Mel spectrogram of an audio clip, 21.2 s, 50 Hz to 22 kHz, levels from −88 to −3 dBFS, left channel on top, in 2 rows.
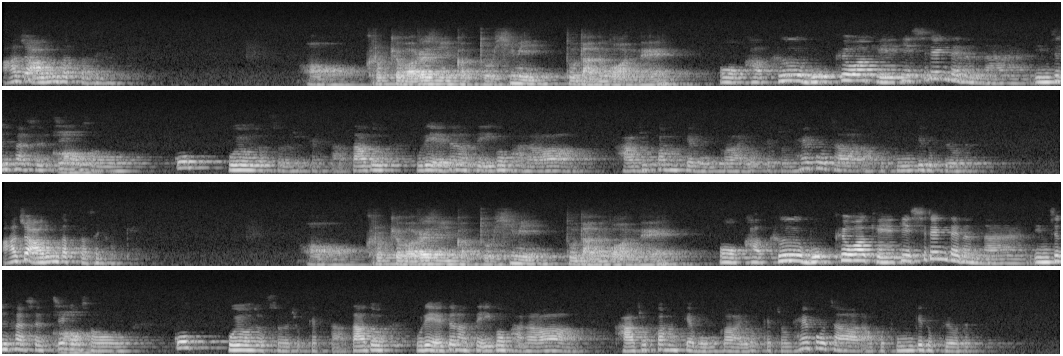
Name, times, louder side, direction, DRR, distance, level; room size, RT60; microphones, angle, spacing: voice 1, 0.0-1.0 7.2-11.8 12.3-12.5 12.9-13.5 13.9-14.5 14.7-16.4 16.7-20.3, right 3 dB, 65° right, 7 dB, 0.4 m, -24 dB
voice 2, 3.0-5.4 5.6-6.6 11.1-11.4, equal, 10° left, 0 dB, 0.5 m, -23 dB
4.2 x 2.9 x 3.5 m, 1.1 s
head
